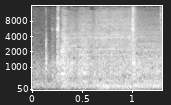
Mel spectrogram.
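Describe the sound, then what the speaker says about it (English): Grey Ford Mondeo automatic diesel car cranking and firing up, a brief starter whirr rising into a steady, even engine hum, moderately loud and alone. "Getting the car started."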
